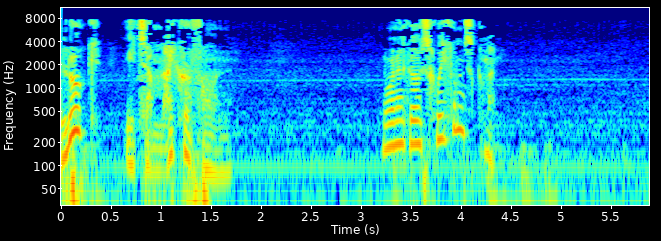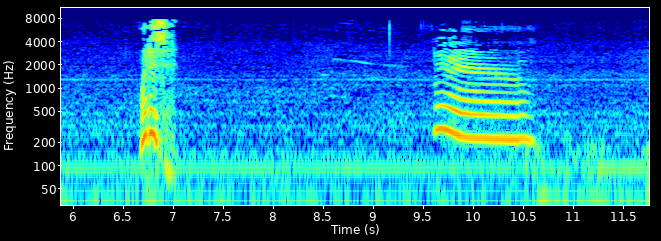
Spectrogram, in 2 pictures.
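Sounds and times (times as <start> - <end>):
speech: 0.0 - 1.8, 3.2 - 4.4, 6.7 - 7.1, 9.6 - 10.7
cat meowing: 8.4 - 10.4.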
